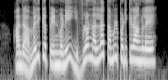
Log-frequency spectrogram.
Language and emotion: Tamil, surprised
